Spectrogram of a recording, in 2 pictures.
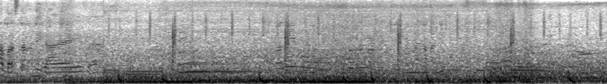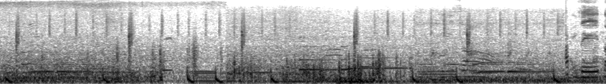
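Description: Cabin noise aboard a bus, a steady low engine rumble with road noise and occasional rattles and ticks, while people chat casually throughout over the drone.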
